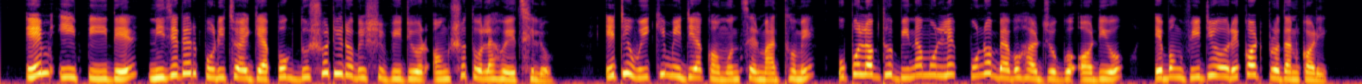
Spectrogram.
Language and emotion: Bengali, neutral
